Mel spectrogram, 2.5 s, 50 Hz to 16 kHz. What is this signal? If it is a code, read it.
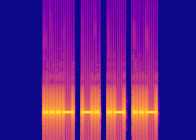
Morse code, heard as a keyed tone, about 30 wpm, 700 Hz. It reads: VNAU
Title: All Cut Numbers - 4-Digit 30wpm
